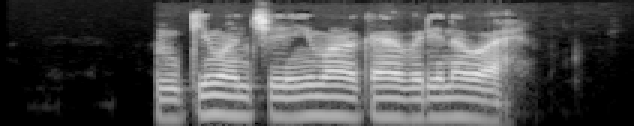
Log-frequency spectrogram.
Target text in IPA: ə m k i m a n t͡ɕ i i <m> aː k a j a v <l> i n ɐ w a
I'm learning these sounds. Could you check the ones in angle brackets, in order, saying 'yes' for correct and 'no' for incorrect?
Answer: yes, no

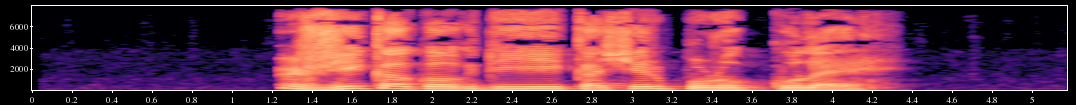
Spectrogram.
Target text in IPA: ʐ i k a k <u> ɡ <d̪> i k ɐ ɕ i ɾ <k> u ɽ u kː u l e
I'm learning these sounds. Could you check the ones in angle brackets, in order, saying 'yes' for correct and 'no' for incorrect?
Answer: no, yes, no

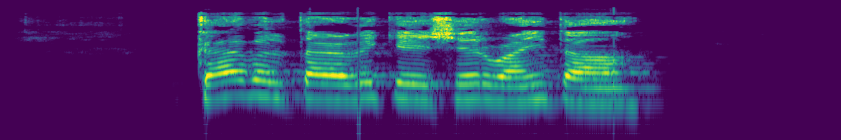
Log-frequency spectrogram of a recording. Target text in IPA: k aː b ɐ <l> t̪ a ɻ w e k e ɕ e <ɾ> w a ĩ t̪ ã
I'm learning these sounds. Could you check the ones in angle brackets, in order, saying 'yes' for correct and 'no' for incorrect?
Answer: yes, yes

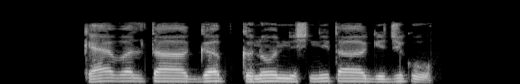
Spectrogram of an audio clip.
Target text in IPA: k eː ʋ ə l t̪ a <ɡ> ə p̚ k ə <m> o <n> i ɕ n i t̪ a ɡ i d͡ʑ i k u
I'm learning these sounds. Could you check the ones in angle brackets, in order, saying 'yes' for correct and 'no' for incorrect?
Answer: yes, no, yes

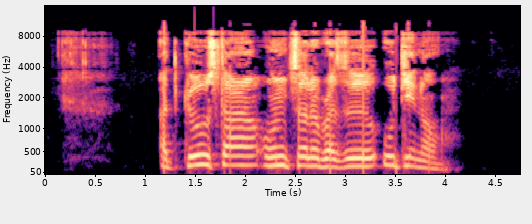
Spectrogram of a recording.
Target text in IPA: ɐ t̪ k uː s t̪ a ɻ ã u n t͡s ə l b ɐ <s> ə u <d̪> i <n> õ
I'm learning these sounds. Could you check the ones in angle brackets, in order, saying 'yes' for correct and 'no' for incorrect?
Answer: no, no, yes

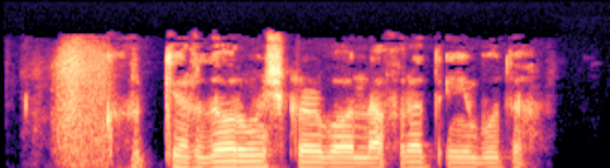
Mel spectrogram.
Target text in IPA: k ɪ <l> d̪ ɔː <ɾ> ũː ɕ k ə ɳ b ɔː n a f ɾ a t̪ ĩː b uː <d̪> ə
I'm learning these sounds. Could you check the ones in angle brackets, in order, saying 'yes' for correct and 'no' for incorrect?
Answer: no, yes, no

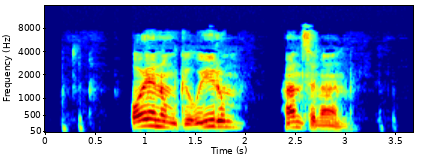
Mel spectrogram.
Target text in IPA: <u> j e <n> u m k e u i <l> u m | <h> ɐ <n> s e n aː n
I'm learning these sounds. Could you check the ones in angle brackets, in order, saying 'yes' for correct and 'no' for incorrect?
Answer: no, yes, no, yes, yes

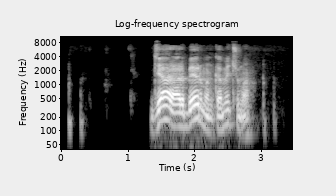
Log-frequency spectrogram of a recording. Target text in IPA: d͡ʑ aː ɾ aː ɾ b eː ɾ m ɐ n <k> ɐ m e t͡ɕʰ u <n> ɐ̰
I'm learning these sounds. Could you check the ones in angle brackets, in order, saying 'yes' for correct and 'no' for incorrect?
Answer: yes, no

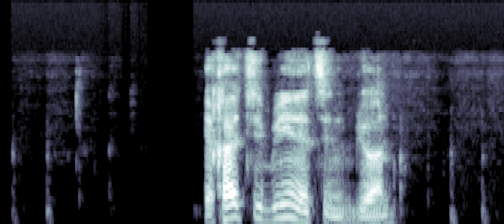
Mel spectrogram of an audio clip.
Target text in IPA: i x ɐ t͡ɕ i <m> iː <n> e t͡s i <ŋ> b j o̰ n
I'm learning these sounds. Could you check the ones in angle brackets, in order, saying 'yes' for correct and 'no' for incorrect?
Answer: no, yes, no

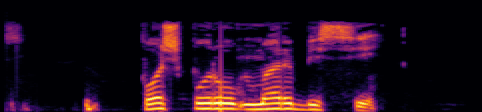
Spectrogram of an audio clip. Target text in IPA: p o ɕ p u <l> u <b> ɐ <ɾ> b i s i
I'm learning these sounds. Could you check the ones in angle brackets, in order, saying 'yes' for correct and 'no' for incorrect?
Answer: no, no, yes

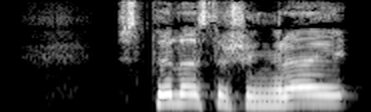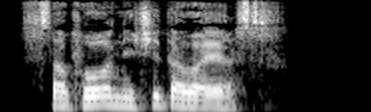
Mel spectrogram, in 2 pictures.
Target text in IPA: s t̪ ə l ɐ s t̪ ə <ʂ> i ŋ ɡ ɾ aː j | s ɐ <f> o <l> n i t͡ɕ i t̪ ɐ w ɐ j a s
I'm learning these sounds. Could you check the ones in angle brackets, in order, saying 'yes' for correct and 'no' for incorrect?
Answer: yes, yes, no

